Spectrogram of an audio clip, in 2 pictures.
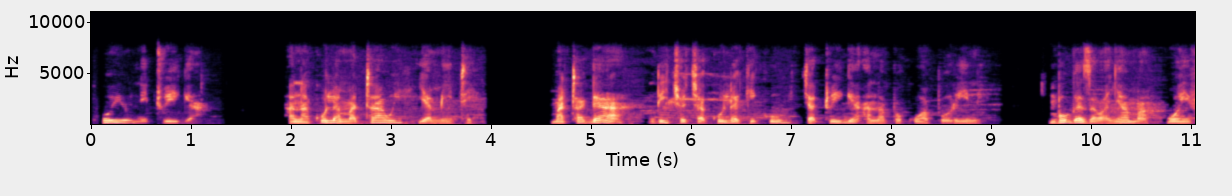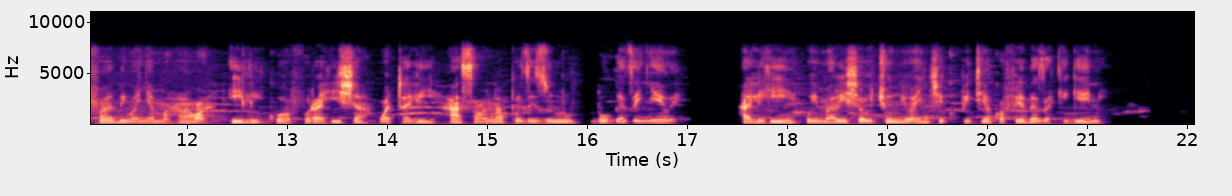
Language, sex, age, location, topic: Swahili, male, 25-35, Nairobi, government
